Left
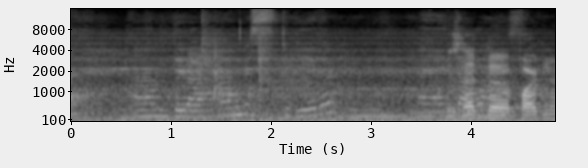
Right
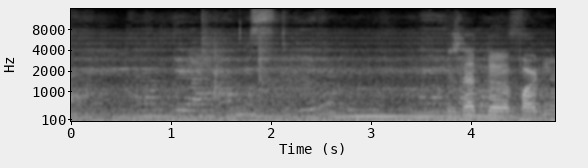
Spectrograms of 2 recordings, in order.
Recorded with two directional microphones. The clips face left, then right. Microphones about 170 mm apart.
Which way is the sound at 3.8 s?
30° left (ahead or behind).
